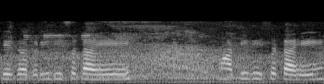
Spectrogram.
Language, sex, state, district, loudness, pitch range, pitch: Marathi, female, Maharashtra, Mumbai Suburban, -18 LUFS, 235-255 Hz, 245 Hz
